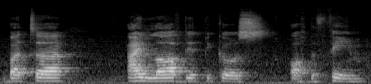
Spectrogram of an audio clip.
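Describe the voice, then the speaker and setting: A man in his thirties from Angola with an Angolan Portuguese accent, talking about himself and his work as an actor in an emphatic, deliberate manner. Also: a little high, little pitch movement. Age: 30s. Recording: roomy, distant mic, background noise.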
